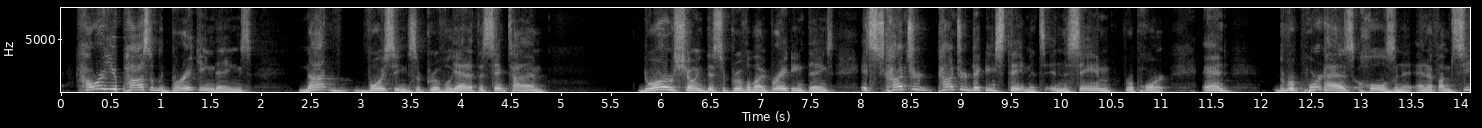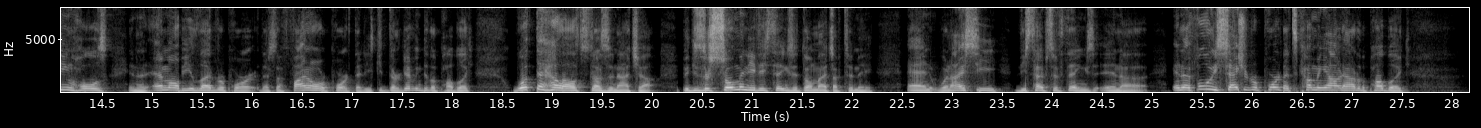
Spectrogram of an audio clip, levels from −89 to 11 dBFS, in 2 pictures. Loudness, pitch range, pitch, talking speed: -21 LUFS, 130-185 Hz, 150 Hz, 215 wpm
